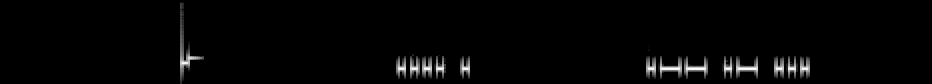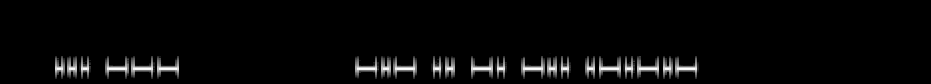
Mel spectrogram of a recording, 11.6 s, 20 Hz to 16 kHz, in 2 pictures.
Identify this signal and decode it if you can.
Morse code, heard as a keyed tone, about 30 wpm, 700 Hz. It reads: HE WAS SO KIND.
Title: 4x Word-Spacing - Sentences from Top 200 Words - 30wpm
